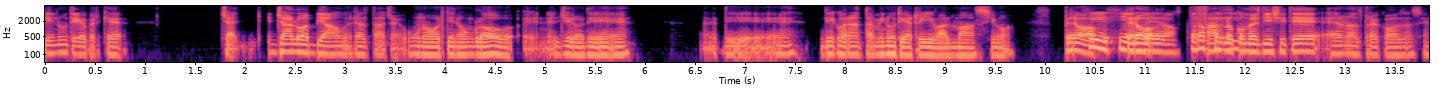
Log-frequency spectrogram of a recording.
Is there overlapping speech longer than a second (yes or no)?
yes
